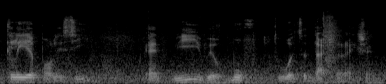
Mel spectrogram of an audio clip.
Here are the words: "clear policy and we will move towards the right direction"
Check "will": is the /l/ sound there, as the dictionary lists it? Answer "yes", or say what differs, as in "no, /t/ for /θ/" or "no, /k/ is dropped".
yes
